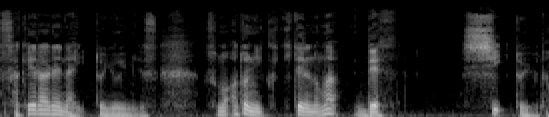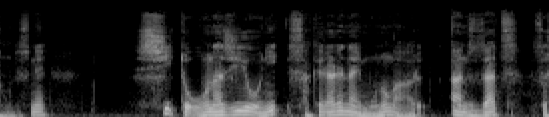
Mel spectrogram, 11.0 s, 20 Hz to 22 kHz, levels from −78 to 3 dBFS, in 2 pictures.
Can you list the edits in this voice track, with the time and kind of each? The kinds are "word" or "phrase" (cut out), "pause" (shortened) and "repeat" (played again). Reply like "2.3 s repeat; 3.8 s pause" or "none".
1.9 s pause; 3.4 s pause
